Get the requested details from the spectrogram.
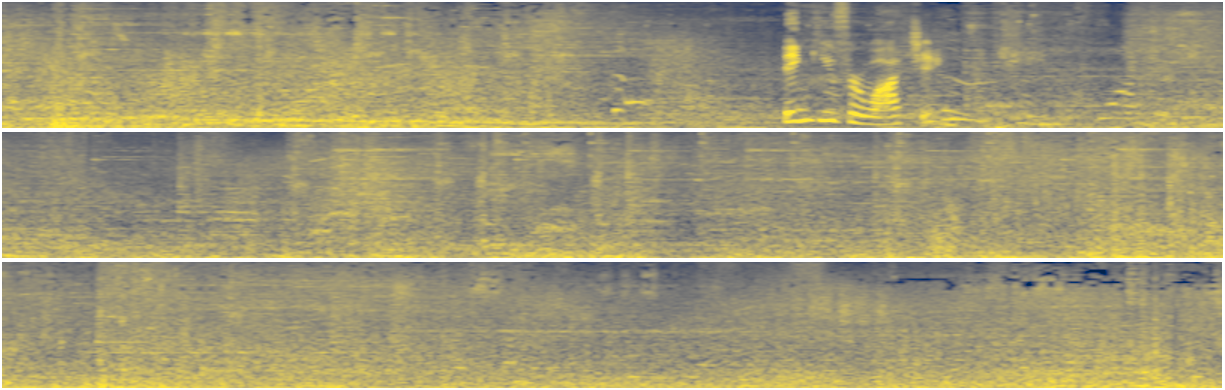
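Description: Spell blasts and weapon hits clash in a busy game battle.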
